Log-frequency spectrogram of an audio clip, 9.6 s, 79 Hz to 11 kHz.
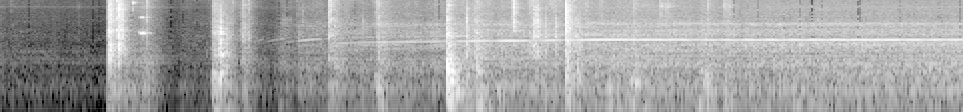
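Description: Clicks and knocks of tools being handled, then a Yihua 858D hot air rework station starts blowing: a thin fan whine rises a little and settles into one steady tone over a hiss of air, heating the board to desolder the shorted MOSFET.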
